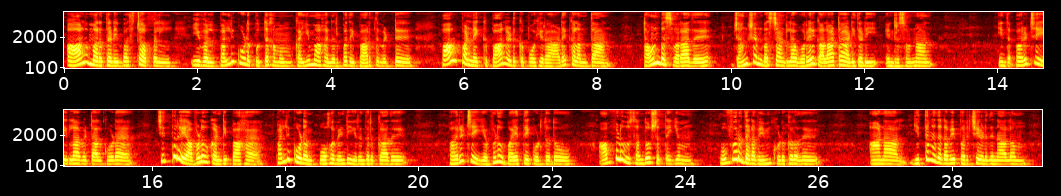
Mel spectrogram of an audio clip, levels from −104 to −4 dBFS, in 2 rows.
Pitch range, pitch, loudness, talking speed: 185-215 Hz, 195 Hz, -24 LUFS, 105 wpm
